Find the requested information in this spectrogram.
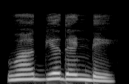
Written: ವಾಗ್ಯದಂಡೆ

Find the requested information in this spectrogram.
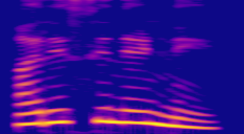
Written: ಅರಿಸಿನೆಣ್ಣೆ

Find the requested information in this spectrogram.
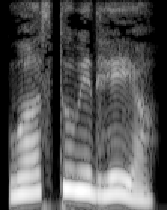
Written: ವಾಸ್ತುವಿದ್ಯೆ

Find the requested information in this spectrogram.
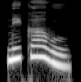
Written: ನಿಕಾವು

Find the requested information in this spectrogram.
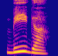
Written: ಬೀಗ

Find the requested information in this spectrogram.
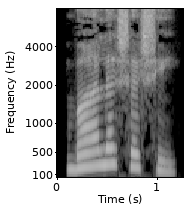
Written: ಬಾಲಶಶಿ

